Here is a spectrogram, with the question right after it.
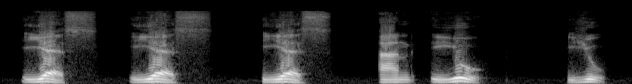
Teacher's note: Palatal, made of the tongue and the hard palate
